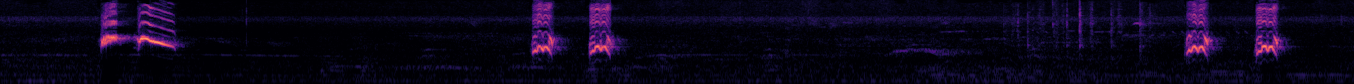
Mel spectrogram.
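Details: Caged female red-whiskered bulbul calling so that the male sings harder; harsh, clipped double notes come in three spaced pairs against a low background hum.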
